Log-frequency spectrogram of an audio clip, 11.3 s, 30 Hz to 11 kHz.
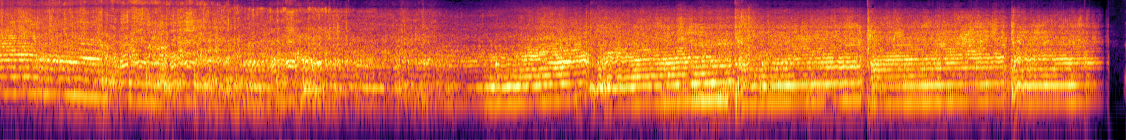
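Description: McLaren P1 supercar with 875 horsepower and a huge rear wing at a classic motoring event, its engine roaring loudly through rising and falling revs for several seconds before cutting off sharply.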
